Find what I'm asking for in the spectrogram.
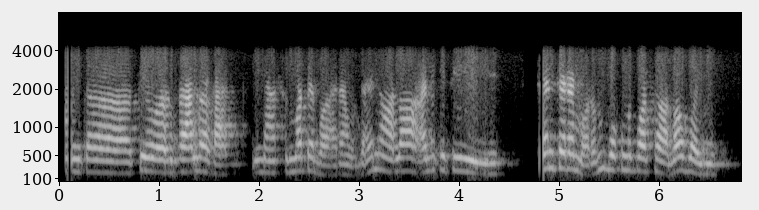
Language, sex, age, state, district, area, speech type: Nepali, female, 60+, West Bengal, Jalpaiguri, rural, conversation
